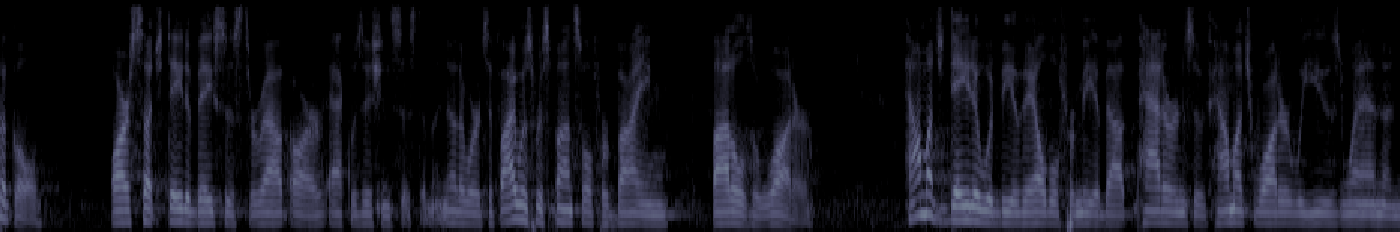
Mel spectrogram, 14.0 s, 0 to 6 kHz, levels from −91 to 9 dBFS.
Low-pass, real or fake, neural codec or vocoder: 5.4 kHz; fake; codec, 16 kHz, 8 kbps, FreqCodec, larger model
